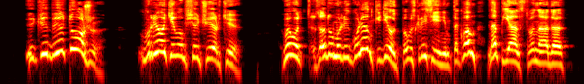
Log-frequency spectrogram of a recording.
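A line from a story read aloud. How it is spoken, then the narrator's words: Exclaiming. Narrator (Russian): воскликнул Зваров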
